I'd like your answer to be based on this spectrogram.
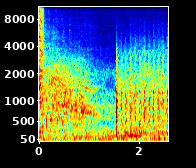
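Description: Gunfire from the video game Apex Legends crackles faintly in two short bursts, the second a sharper rapid rattle after a brief lull, with no talk over it.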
